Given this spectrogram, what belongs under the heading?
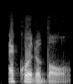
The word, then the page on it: equitable: American English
